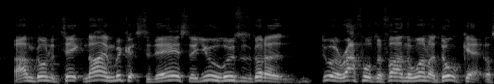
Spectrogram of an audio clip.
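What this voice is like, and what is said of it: Weak Yorkshire accent, Fred Trueman impression. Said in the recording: “a vastly better Yorkshire accent”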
